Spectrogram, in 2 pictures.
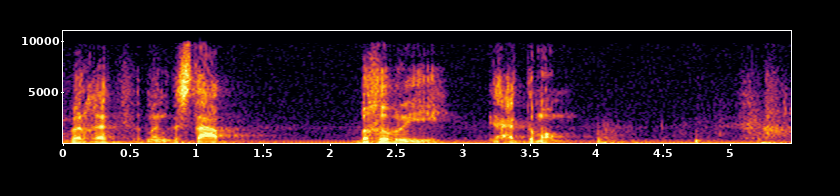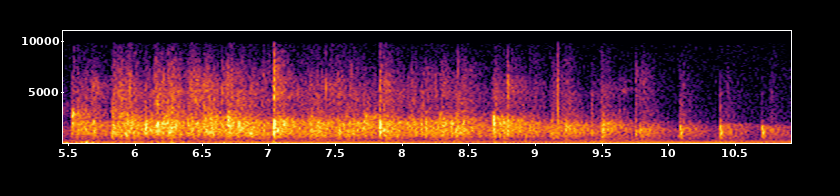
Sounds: Speech

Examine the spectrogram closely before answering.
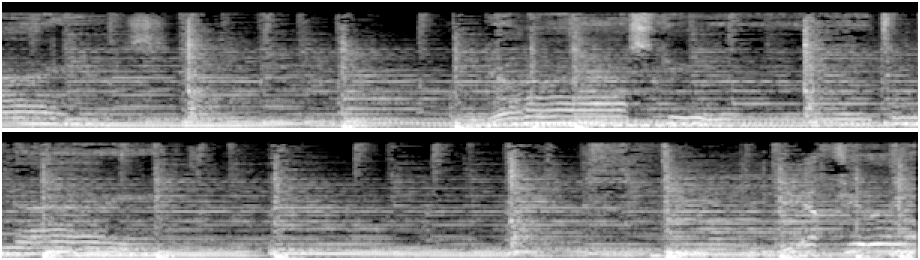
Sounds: Music

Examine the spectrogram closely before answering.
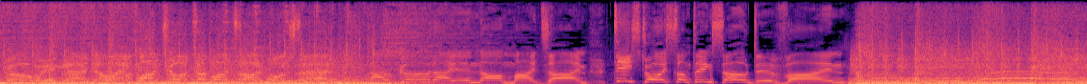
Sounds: Music

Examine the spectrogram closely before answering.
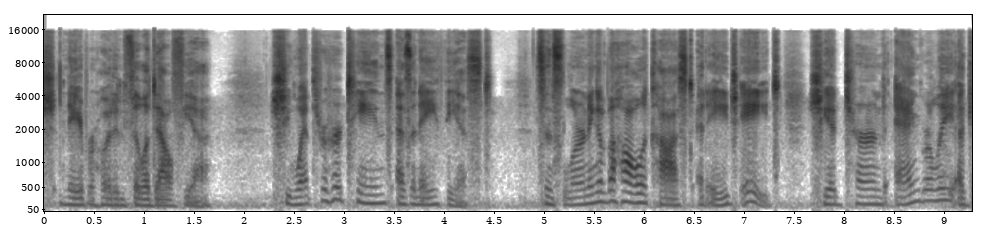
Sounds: Speech

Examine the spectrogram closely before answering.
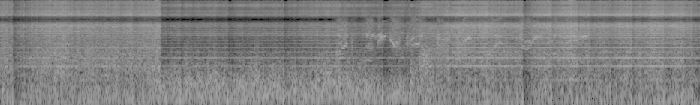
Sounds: Speech

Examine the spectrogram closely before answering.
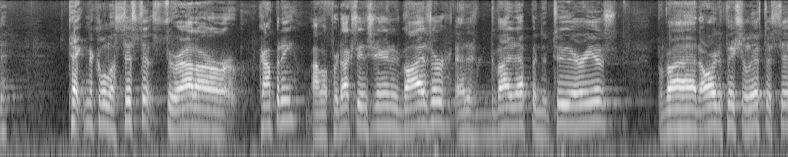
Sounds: Speech

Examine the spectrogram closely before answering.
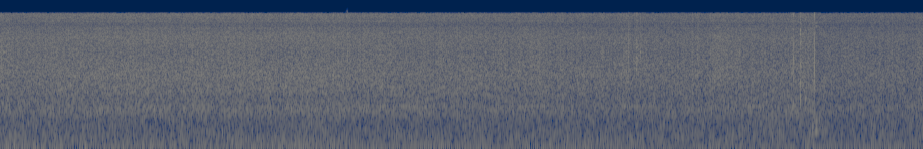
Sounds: outside, rural or natural, Fire

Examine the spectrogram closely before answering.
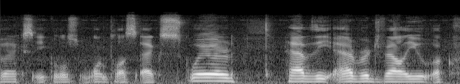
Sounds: Speech

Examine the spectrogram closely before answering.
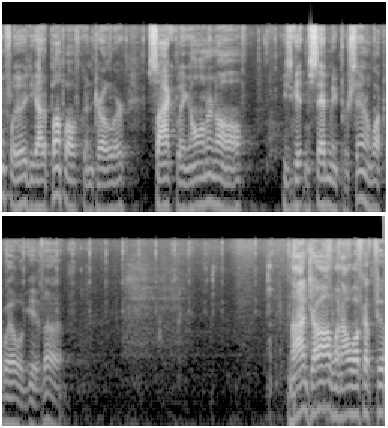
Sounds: Speech

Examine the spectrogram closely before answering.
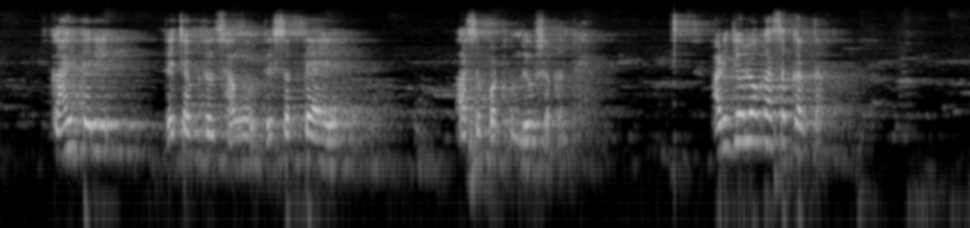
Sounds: Speech, woman speaking, monologue, Speech synthesizer

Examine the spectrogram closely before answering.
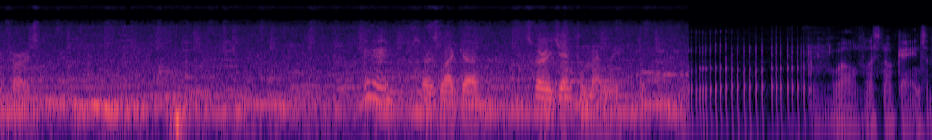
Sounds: Music, Snoring, Speech

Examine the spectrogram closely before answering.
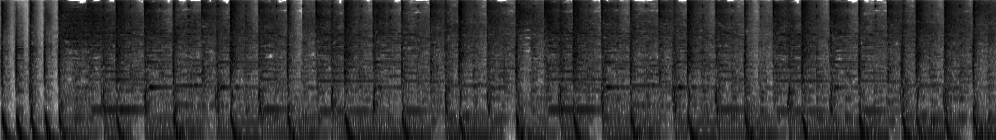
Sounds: Music

